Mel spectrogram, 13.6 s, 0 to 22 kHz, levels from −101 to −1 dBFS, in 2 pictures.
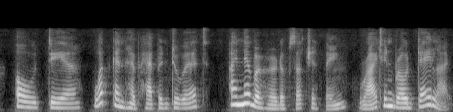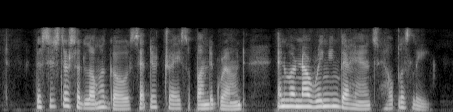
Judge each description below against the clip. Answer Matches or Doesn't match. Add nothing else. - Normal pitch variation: Doesn't match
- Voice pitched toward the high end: Doesn't match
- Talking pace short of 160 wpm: Doesn't match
